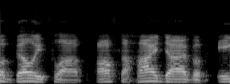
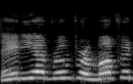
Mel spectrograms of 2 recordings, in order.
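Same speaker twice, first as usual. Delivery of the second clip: put-on child's voice, much higher; 13 semitones higher, 4 dB louder than usual. Recalling a scene from an online video, the speaker quotes it in a put-on child's voice. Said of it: "It's like child's voice".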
